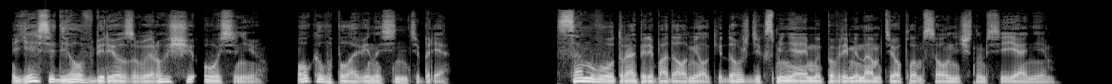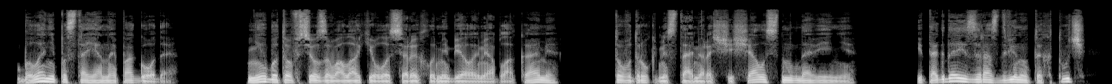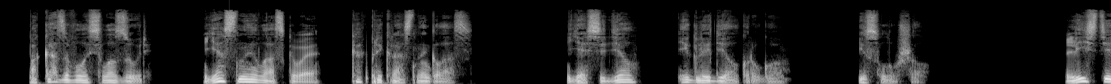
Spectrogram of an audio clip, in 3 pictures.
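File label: Russian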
